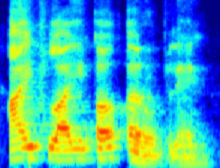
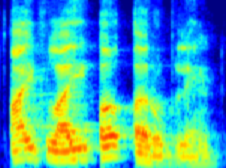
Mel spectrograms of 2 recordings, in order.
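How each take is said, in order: First: A jerky break comes before 'aeroplane'. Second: The same.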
